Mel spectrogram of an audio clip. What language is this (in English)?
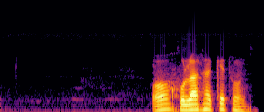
Assamese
